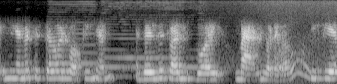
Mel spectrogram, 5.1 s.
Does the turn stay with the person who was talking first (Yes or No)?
Yes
